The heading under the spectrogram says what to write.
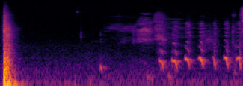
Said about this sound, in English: The slap was so aggressive.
